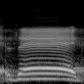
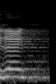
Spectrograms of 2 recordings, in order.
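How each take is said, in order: First: रैग with the vowel stretched long and louder; loud, overlong रैग; wrong long vowel. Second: रैग with a short, quick A vowel; रैग, vowel cut short. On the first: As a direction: draw out the A in रैग as a wrong example. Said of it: "लंबा sound अगर होता तो हम क्या पढ़ते?". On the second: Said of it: "लेकिन ये short sound है". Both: Shown as a demonstration.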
